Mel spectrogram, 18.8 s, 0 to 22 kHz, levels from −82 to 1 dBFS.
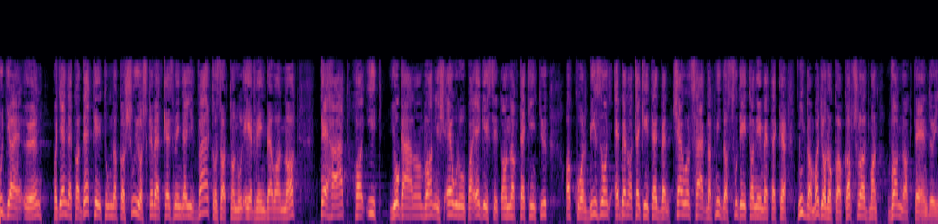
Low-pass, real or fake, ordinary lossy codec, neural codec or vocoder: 7.2 kHz; real; none; none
